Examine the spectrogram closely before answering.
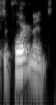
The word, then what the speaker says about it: deportment: a kind of an opposite the word is deportment Isn't it nice deportment Department deportment say you said goodbye you said a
